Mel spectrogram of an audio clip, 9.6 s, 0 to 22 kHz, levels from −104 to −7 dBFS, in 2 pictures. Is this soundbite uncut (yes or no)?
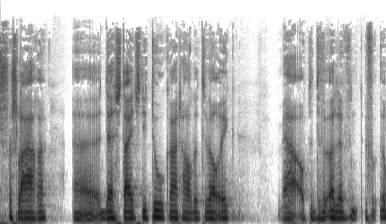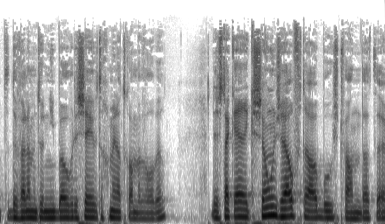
yes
